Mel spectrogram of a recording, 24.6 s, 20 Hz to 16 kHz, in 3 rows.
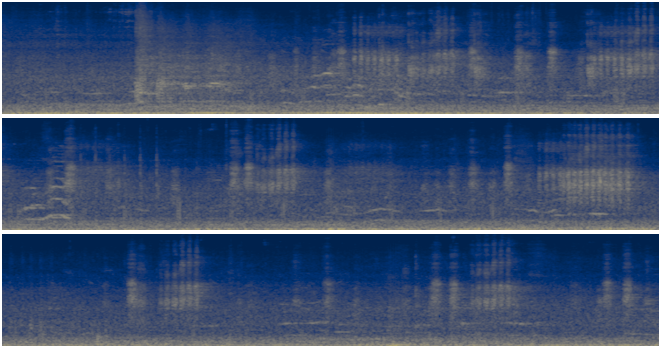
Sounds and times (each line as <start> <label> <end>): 2.1 10 magpies in a tree 9.9
11.0 10 magpies in a tree 16.4
17.8 10 magpies in a tree 19.2
19.9 10 magpies in a tree 24.6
